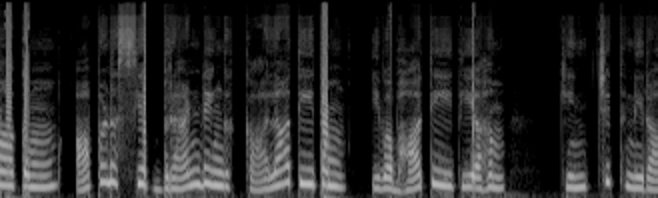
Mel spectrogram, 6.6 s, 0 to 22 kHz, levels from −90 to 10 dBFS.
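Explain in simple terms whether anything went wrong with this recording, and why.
Two separate problems can be heard in this speech.

The first runs through the whole recording: the voice has a rough, grainy, noisy texture. The likely cause is Opus compression. When the encoder doesn't have enough data to describe every detail, it fills the gaps with copied or noise-like material. The full range of high frequencies is kept, but the fine detail is not.

The second problem is integer overflow, heard as sharp, violent cracks during loud moments: from 0.06 to 0.28 s, at 1.44 s, from 3.23 to 3.27 s, at 3.90 s and at 4.73 s. At each point the signal went past the largest number the system could store. Instead of being held at that limit, the value wrapped around to the opposite extreme, so the waveform jumped across its whole range and produced a crack far harsher than ordinary clipping.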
